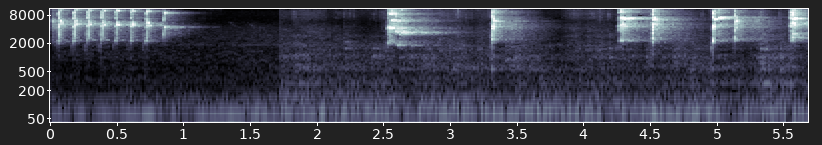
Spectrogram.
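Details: Lovebird, possibly opaline, calling: a fast run of about seven shrill, high chirps in the first second. After a pause come several harsh, scratchy bursts spaced roughly a second apart, over a faint low background hum.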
